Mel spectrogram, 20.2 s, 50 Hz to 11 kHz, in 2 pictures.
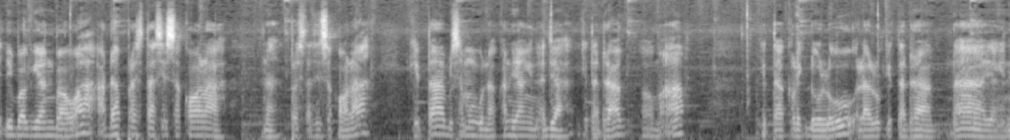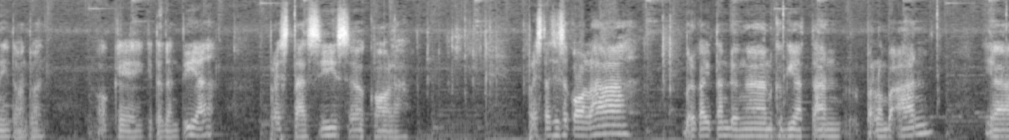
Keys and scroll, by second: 6.8 ctrl+z, 13.9 Delete, 14.4 ctrl+Down, 14.8 ctrl+shift+Right, 14.9 ctrl+shift+Right, 15.1 ctrl+shift+Right, 15.4 ctrl+shift+Right, 16.8 Delete.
